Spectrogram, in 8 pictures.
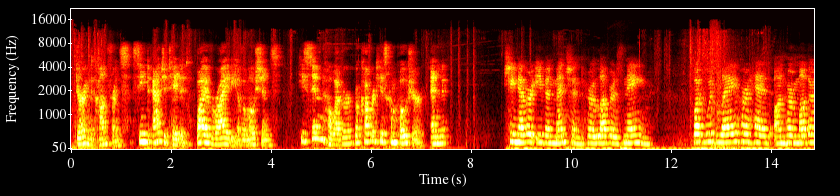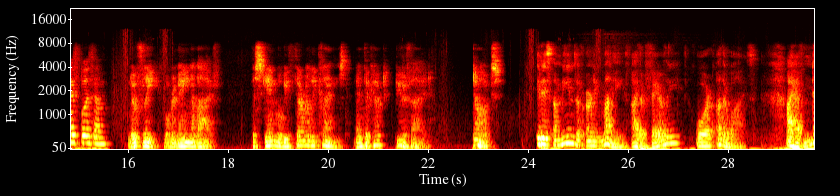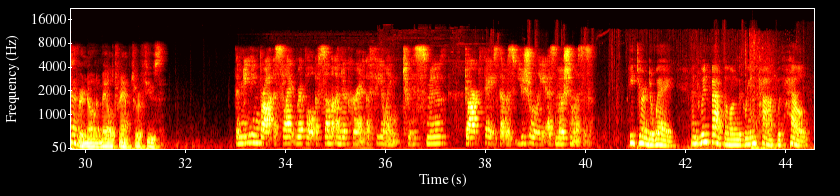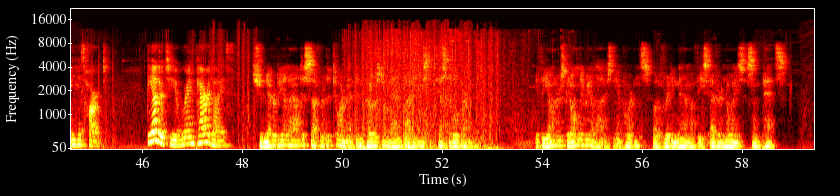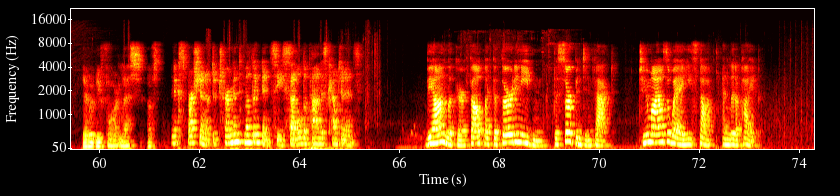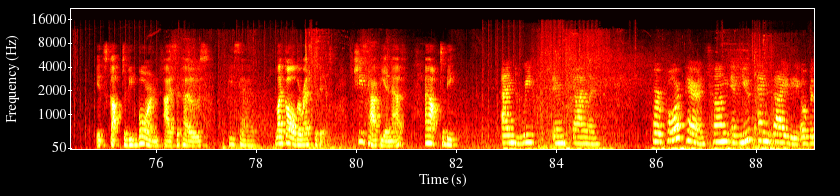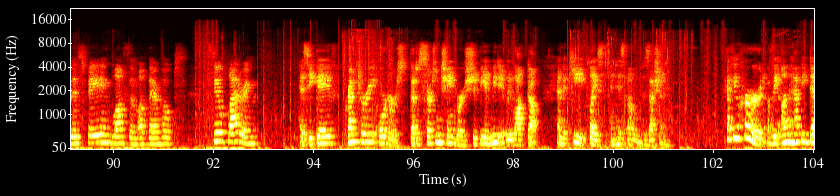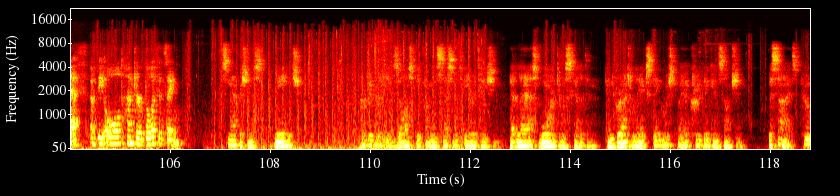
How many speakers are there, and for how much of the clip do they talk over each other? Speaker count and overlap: six, no overlap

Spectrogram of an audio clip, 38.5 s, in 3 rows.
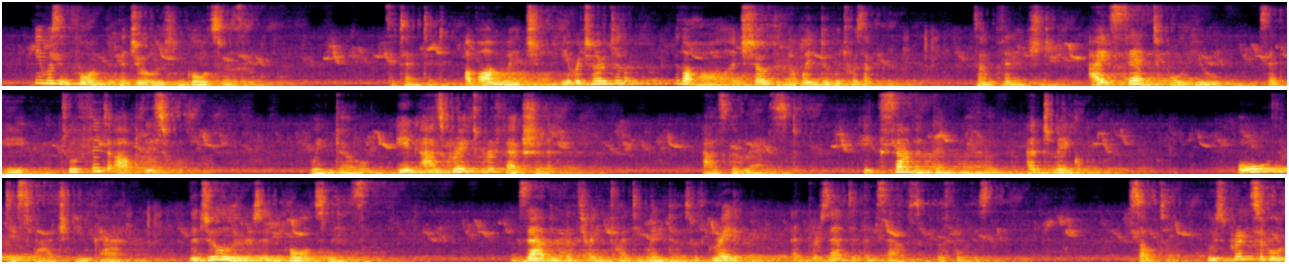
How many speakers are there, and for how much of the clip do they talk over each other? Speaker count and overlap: one, no overlap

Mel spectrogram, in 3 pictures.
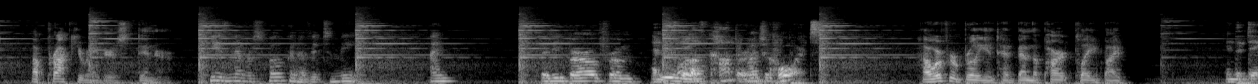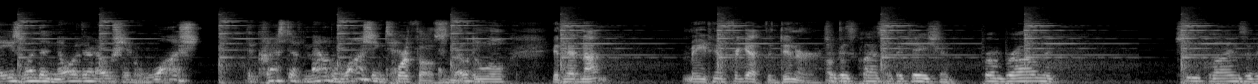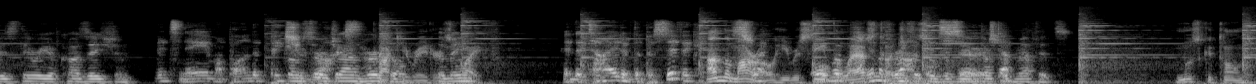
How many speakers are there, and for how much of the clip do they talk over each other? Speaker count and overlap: four, about 20%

